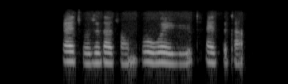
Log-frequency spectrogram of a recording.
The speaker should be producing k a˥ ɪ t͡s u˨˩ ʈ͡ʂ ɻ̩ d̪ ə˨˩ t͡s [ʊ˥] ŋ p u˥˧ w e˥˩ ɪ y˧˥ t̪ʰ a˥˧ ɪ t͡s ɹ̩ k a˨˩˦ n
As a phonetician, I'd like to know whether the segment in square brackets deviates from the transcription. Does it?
yes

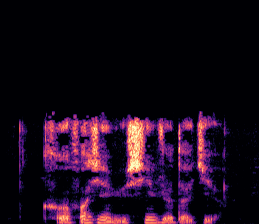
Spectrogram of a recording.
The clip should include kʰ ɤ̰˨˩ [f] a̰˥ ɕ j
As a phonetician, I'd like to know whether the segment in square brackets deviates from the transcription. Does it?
no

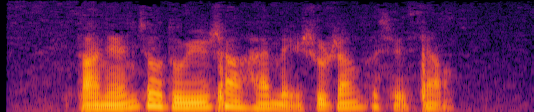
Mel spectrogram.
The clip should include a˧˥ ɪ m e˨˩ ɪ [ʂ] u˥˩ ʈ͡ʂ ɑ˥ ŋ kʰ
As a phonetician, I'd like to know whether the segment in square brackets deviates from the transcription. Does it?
no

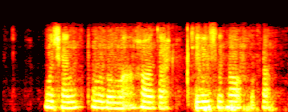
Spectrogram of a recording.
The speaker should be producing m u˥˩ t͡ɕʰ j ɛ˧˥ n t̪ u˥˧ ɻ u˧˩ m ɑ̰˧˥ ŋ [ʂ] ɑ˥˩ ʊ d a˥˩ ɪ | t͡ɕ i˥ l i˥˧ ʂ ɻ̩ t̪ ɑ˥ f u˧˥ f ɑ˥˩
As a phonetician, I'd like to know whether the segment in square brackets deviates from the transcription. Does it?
yes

